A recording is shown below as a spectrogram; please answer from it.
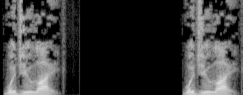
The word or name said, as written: Would you like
